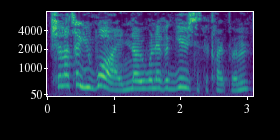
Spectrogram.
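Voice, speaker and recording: A woman's voice: high-pitched, animated, normal speed, darkish tone. A female performer playing a bossy child who tells gruesome secrets in a radio drama. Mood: secretive.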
